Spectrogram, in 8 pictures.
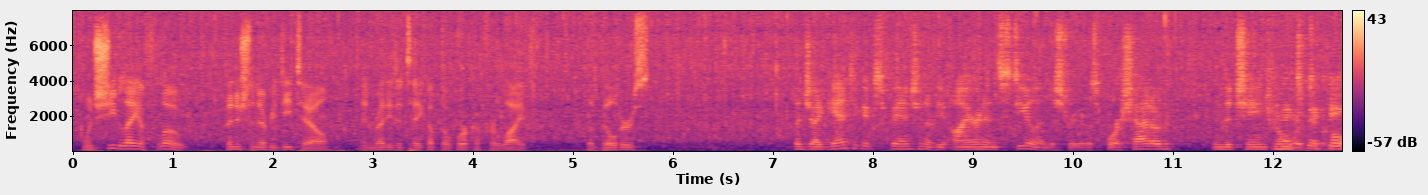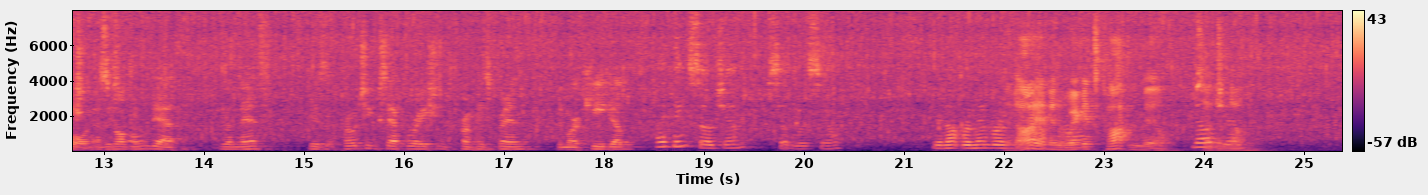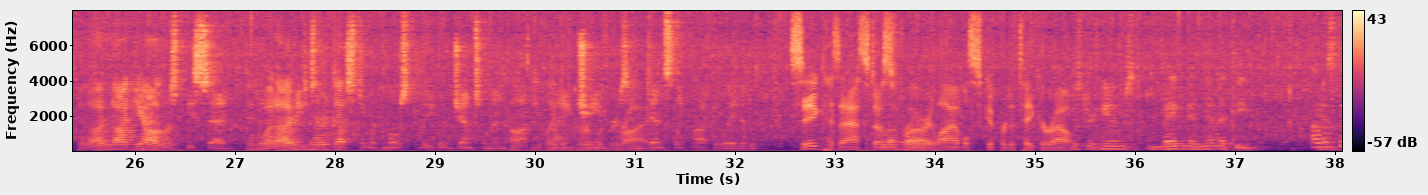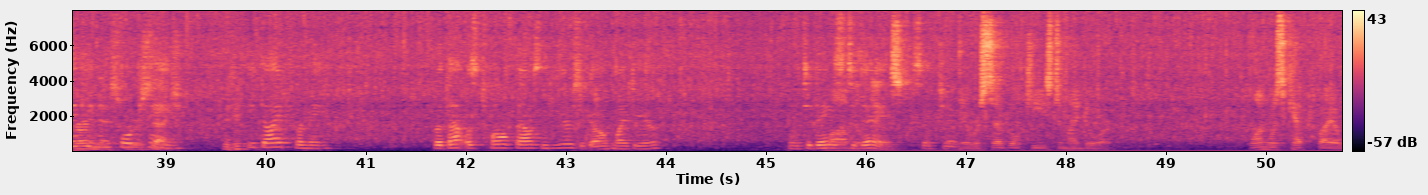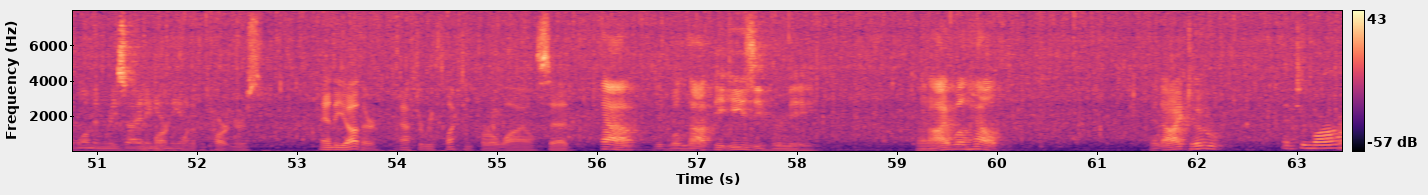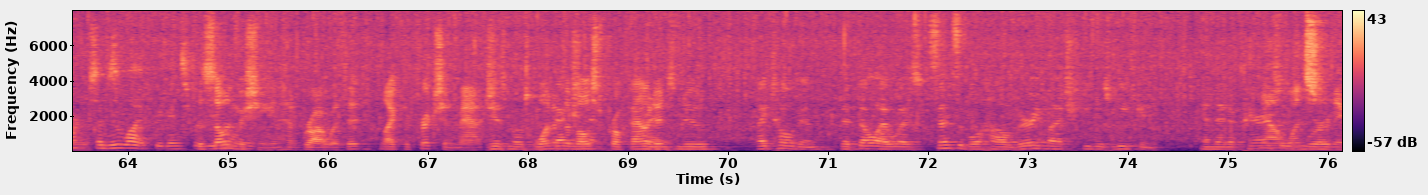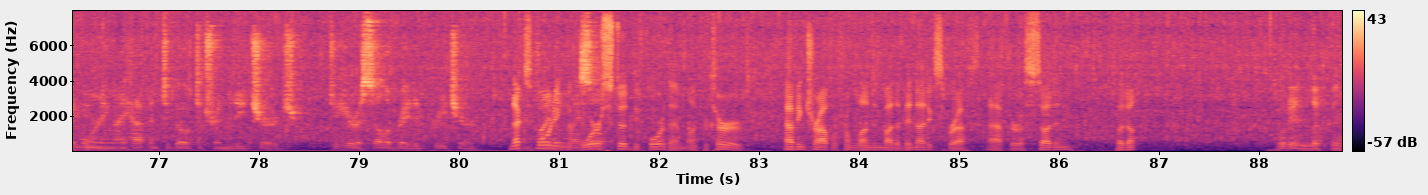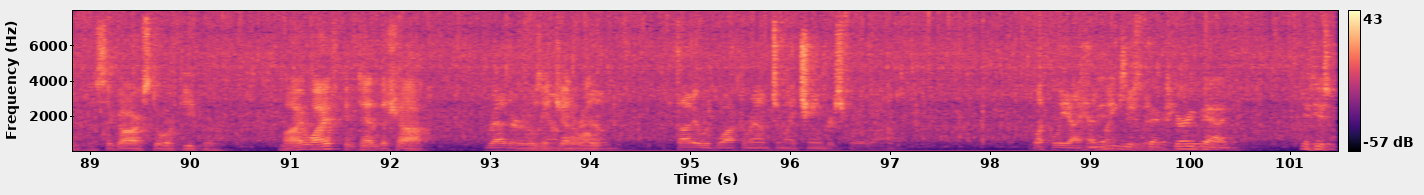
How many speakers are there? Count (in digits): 6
